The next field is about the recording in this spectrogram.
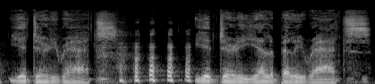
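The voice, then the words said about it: Jimmy Cagney impression. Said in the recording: “my very first impersonation ... doing Jimmy Cagney”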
